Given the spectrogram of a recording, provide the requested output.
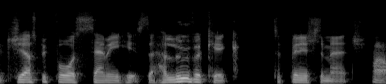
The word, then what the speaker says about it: Helluva: When I heard Michael Cole call it the haluva kick, is it just supposed to be the hell of a kick, but they're pronouncing it differently, like you would call Target Target?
